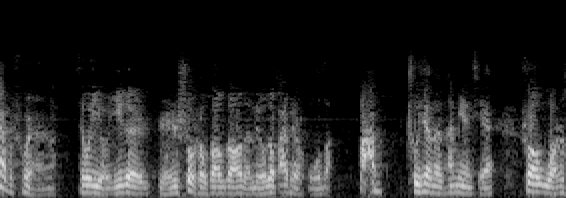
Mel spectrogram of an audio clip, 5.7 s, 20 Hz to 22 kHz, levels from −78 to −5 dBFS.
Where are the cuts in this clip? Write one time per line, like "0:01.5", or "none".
none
